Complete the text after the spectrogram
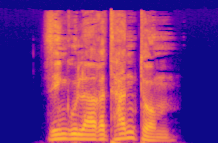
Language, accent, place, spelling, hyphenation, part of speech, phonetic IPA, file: German, Germany, Berlin, Singularetantum, Sin‧gu‧la‧re‧tan‧tum, noun, [zɪŋɡuˌlaːʁəˈtantʊm], De-Singularetantum.ogg
- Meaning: singulare tantum (a noun that has no plural form)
